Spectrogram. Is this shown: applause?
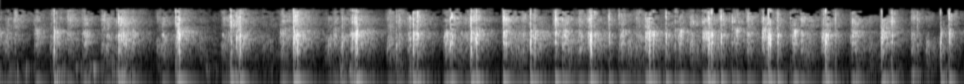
yes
